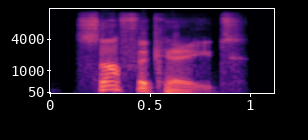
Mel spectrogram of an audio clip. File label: "suffocate", British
